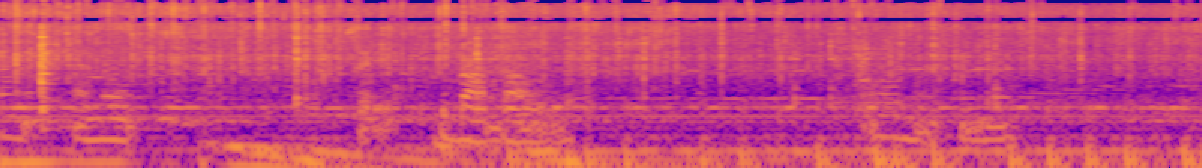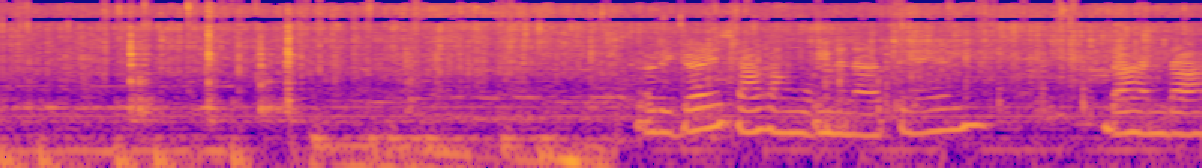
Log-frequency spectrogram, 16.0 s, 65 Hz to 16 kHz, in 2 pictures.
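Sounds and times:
popping fat crackles: 0:00.0 - 0:16.0
ribs sizzling on a grill: 0:00.0 - 0:16.0
low rumble: 0:01.4 - 0:12.2.

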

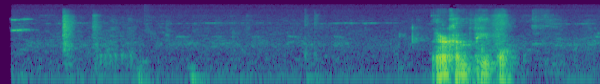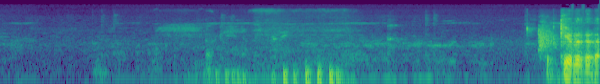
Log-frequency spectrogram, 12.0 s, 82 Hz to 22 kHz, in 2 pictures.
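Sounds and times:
faint high beep: 0:00.1 - 0:00.5, 0:07.6 - 0:10.1
faint clicks: 0:02.9 - 0:03.4, 0:06.9 - 0:10.6
low hum: 0:05.6 - 0:11.1.

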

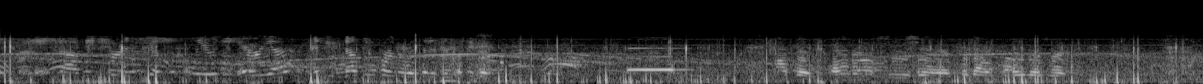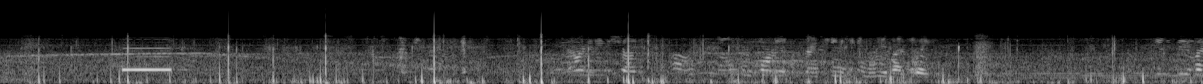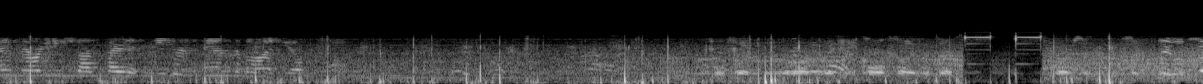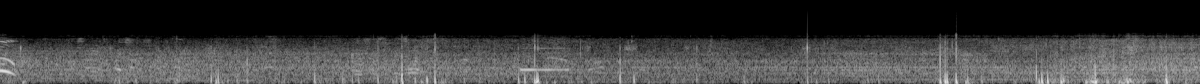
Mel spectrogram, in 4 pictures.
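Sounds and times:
footsteps: 0:00.0 - 0:48.0
siren rising and falling: 0:02.9 - 0:16.0
short beeps: 0:06.3 - 0:06.9, 0:13.2 - 0:13.8, 0:33.6 - 0:34.6, 0:41.3 - 0:41.9.

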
